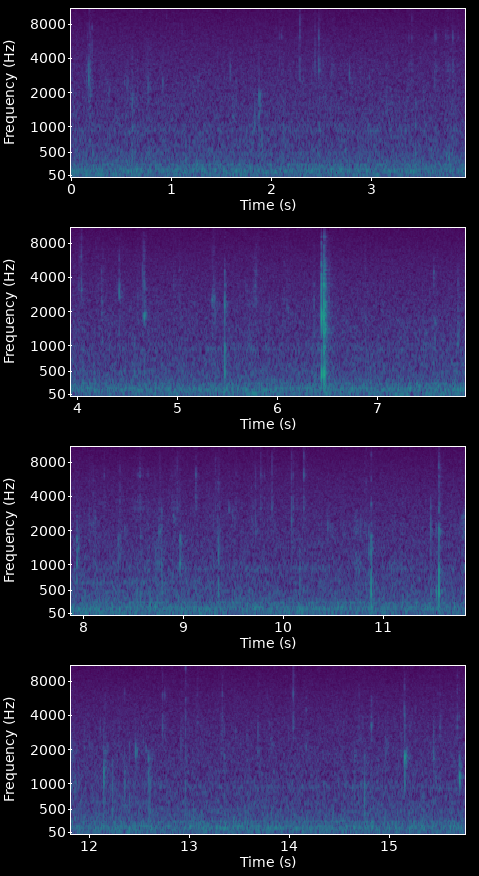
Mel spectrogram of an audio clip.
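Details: Butters the male cat munching dry crunchies in a small room, irregular faint crackling bites spread throughout, one louder crunch partway in, soft steady background hum.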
